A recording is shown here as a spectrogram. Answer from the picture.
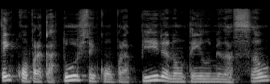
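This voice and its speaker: A man speaks at a very fast pace. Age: 30s. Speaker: podcaster. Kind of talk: solo reflective monologue. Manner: hesitant, with filler sounds.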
